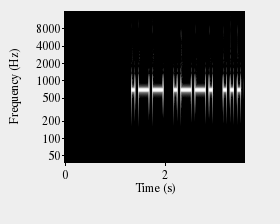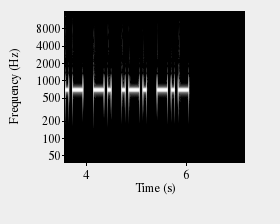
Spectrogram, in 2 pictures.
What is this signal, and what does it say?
Morse code, heard as a keyed tone, about 17 wpm, 700 Hz. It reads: WP4NRK
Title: USA Call Signs - 6 Characters - Repeated 3x - 17wpm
